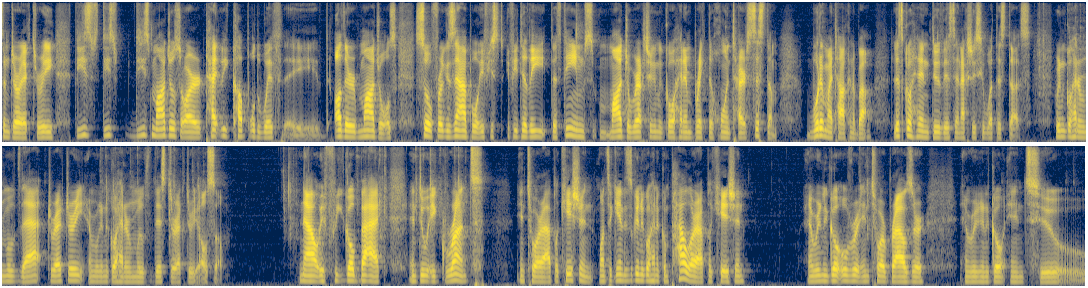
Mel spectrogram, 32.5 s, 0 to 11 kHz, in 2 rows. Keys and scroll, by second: 11.2 super+Tab, 14.1 super+c, 14.4 super+Tab, 14.7 super+v, 18.0 super+c, 18.1 super+Tab, 18.4 super+v, 19.3 super+Tab, 20.7 super+Tab, 29.3 super+Tab.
